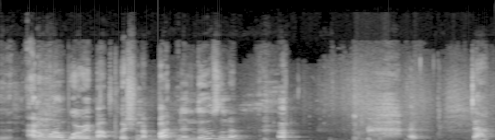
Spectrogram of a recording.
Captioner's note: laughs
